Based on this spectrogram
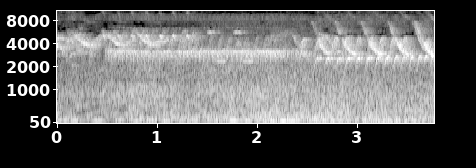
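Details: Panda canary singing: a sustained high buzzy note followed by fast repeated downward-slurred trill notes, over constant background hiss and low noise.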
